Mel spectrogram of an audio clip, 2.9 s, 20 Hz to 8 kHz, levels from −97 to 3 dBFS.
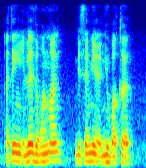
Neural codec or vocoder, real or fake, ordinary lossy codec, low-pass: vocoder, 22.05 kHz, 80 mel bands, WaveNeXt; fake; AAC, 48 kbps; 7.2 kHz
